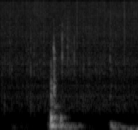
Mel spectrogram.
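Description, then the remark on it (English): Flesh sizzling on a hot plate, a steady crackling hiss that continues throughout, broken by a soft low thump midway and another shortly after. No voices. “As you can smell in your nose the smell of burning human flesh, and you can hear it bubbling and crisping and sizzling.”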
